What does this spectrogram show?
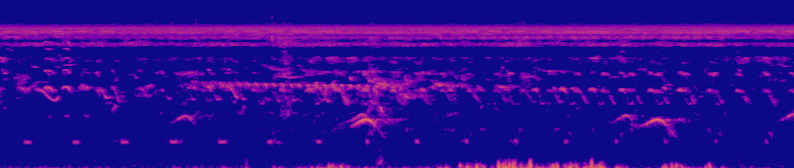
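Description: Birds chirping and calling: many short chirps and arched whistled notes, a brief trill about three seconds in, and a faint note repeating about twice a second, over a steady high hiss. Low rumbling thumps come and go, strongest past the middle.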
